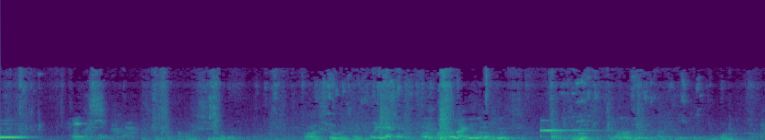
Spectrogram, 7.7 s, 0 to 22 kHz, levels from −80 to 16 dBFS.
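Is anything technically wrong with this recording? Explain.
Yes. Throughout, the sound is plainly watery and swirly, with nothing above 11.5 kHz. MP3 compression at a low bitrate, around 48 kbps, is the likely cause: starved of bits, the encoder cuts the treble and flickers weak frequency lines on and off. A spectrogram shows a hard ceiling at 11.5 kHz and speckled gaps below it.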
